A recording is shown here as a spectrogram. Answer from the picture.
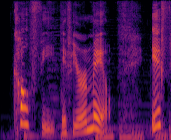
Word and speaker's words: Kofi: being Friday then your name would be Kofi Kofi Kofi if you're a male if you are a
